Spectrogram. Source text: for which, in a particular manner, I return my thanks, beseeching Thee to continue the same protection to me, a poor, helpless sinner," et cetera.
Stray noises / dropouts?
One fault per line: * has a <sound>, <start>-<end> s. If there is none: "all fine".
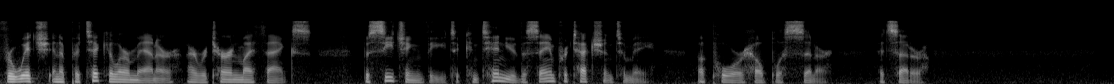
all fine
